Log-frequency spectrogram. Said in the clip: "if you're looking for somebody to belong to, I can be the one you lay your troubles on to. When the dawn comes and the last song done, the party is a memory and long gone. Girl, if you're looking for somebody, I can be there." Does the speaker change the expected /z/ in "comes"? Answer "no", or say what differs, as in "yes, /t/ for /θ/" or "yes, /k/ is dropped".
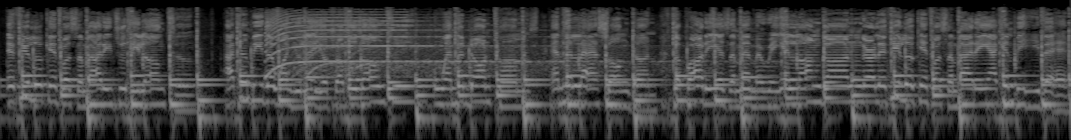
no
